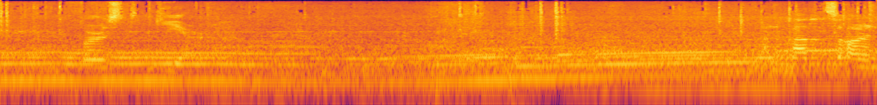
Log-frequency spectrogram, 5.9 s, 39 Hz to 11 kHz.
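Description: A Ferrari 430 Scuderia engine pulls hard in first gear, a loud, steady rising drone with strong harmonics heard from inside the cabin, with a voice briefly speaking over it.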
